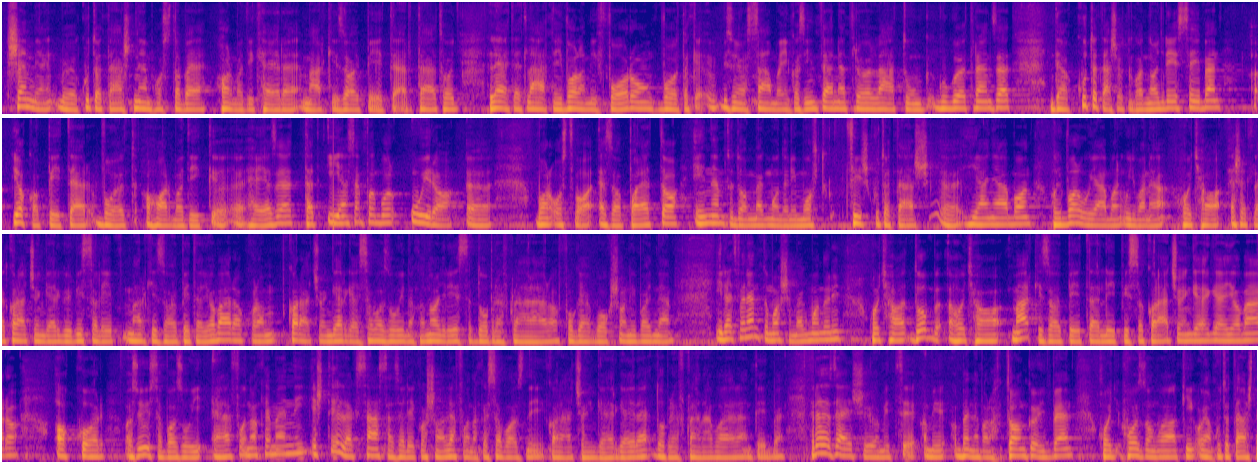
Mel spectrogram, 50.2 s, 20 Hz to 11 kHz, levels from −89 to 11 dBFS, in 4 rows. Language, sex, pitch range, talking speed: Hungarian, male, 125-150 Hz, 155 wpm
